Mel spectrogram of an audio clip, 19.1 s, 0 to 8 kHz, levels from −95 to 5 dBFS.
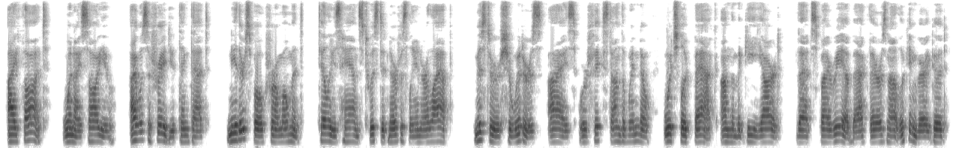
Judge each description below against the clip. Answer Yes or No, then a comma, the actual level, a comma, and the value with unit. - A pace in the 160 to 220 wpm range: No, average, 150 wpm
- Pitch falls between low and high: No, low, 130 Hz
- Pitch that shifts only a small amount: Yes, narrow, 1.9 semitones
